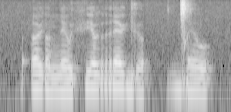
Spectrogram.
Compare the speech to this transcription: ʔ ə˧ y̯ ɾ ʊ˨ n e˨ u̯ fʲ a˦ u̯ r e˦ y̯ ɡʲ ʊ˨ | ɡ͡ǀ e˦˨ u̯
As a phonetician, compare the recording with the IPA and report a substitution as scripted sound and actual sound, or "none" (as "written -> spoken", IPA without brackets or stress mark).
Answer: none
